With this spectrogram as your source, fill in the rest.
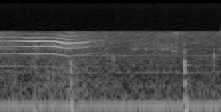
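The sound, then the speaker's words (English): An annoyed cat meows once, loudly, in a drawn-out whiny cry, followed by a few faint clicks over a quiet background. “Nice kitty. Kitty's pissed right now. Kitty wants down.”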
